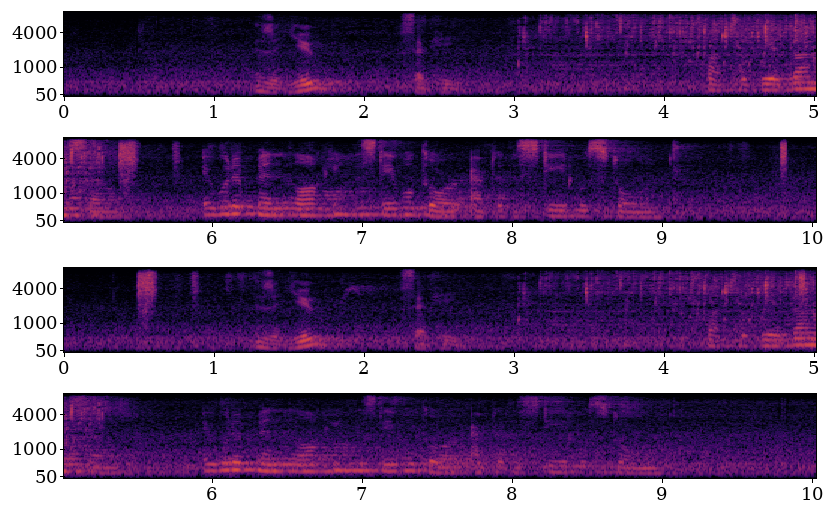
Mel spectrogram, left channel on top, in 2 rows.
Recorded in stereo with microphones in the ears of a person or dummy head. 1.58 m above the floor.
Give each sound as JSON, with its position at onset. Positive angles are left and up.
{"t": 1.3, "sound": "a man speaking", "side_deg": 5, "distance_m": 0.6}
{"t": 2.8, "sound": "a running tap", "side_deg": 15, "distance_m": 1.1}
{"t": 4.3, "sound": "a woman speaking", "side_deg": 40, "distance_m": 1.6}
